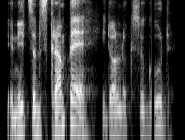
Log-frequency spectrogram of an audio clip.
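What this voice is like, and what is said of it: Attempted Scottish accent, sounds South African. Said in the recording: “I'm not good at it, but if there's one sentence I can say ... that just sounded South African. ... You full on went from Scottish to South African”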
